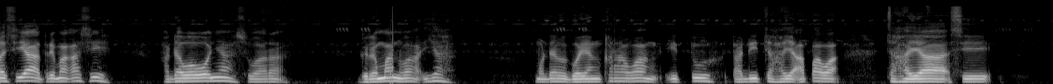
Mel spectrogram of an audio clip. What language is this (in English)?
Indonesian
